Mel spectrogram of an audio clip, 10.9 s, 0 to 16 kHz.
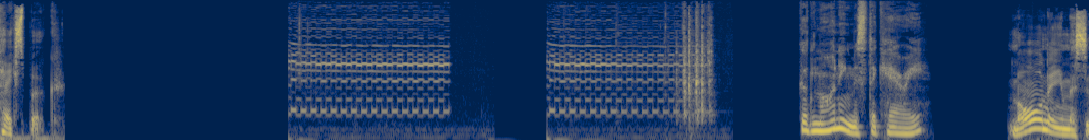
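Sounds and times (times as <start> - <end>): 
speech: 0.0 - 0.7, 8.0 - 9.3, 10.1 - 10.8
telephone ringing with a classic trilling bell: 2.9 - 4.6, 5.4 - 7.4.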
